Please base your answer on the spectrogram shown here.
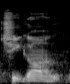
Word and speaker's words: qigong: emotional patterns and Trauma is a practice called chiong and it's spelled Qi G G and this is a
